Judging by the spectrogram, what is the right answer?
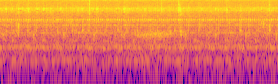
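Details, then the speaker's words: Reverse osmosis booster pump that knocked from a worn bearing seat/defective motor, after fitting a replacement motor, running under load: faint steady hum with light water rush, no knocking or rattle; pump running quietly. "Я установлю этот двигатель. Видите, работает тихо. Сейчас насос работает под нагрузкой."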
